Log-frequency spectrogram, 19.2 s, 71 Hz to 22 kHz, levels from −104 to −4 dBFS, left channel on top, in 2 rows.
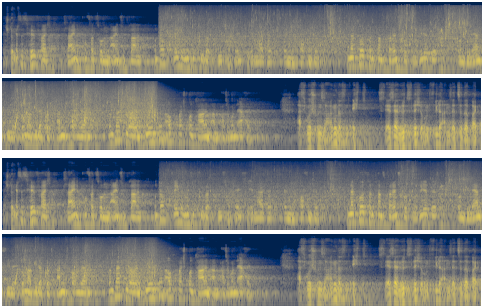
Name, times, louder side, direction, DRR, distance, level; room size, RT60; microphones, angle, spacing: voice 1, 0.2-1.0 1.3-6.4 6.9-8.7 9.1-11.4 11.7-14.6, right 1 dB, 35° right, 6 dB, 1.2 m, -29 dB
sound 1, 3.1-12.7, left 4 dB, 70° left, 1.4 m, -34 dB
voice 2, 15.2-16.7 17.1-19.1, equal, 5° left, 7 dB, 1.0 m, -27 dB
28.0 x 21.0 x 8.8 m, 2.3 s
head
